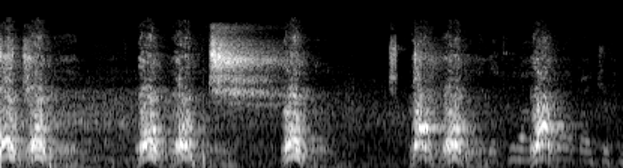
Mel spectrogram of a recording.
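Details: Central Asian Shepherd Dog, a Turkmen Alabai, barking during a territorial guard instinct test: deep broadband barks in paired and single bursts roughly every second, with a brief hiss of noise between them.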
